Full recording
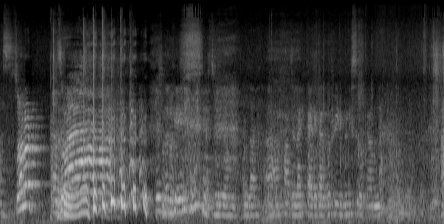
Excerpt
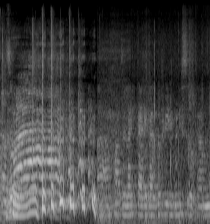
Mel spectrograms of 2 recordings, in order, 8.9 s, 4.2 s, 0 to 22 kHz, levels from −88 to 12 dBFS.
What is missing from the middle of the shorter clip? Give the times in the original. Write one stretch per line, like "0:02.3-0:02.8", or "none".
0:03.0-0:05.4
